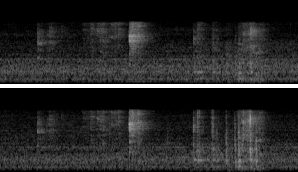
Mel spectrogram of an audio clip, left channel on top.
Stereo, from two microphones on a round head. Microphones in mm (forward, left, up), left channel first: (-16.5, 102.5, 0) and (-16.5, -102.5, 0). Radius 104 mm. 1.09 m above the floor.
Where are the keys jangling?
Centre (ahead or behind), 2.0 m; by 2.7 s 50° right (ahead or behind), 0.6 m.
